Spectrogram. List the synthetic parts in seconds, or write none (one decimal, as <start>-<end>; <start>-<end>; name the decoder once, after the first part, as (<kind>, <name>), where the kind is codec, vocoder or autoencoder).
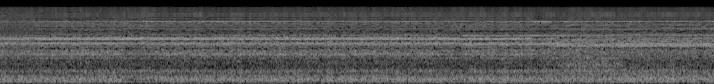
0.0-2.1 (vocoder, Vocos); 4.4-7.1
